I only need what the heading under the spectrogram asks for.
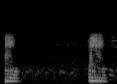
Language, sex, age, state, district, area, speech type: Hindi, male, 45-60, Rajasthan, Jodhpur, urban, conversation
